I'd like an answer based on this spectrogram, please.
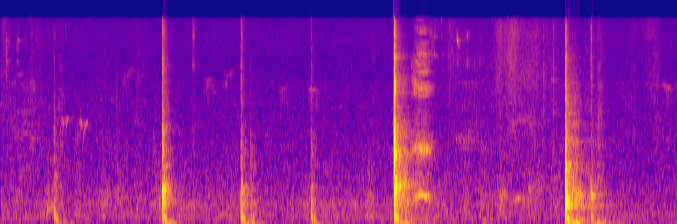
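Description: A heavy knife hacking into the thick husk of a green tender coconut: about six dull chops at uneven intervals, roughly one a second.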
